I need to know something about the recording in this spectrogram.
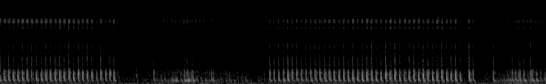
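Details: Panda, a pet house cat, asleep with open eyes and snoring, a fast, fluttering low rumble in two long stretches separated by a quieter breathing gap of about one and a half seconds.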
